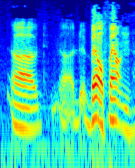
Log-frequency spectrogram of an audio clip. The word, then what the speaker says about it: Bellefontaine: Well, we are in, well, the locals call it Belle Fountain. It's spelled Bellefontaine, so I don't know what it is.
